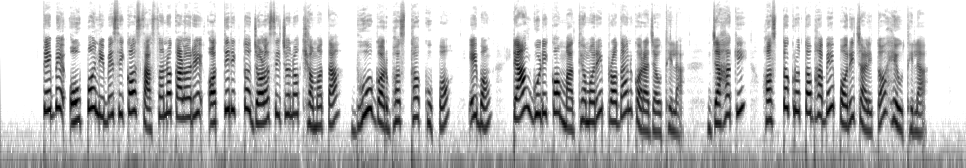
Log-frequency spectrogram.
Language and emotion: Odia, neutral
